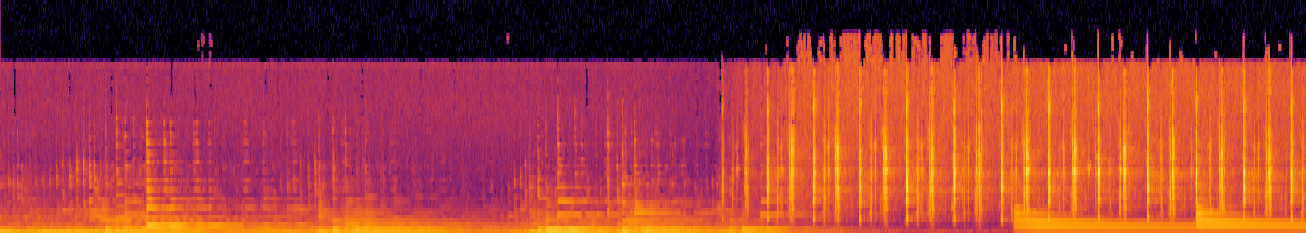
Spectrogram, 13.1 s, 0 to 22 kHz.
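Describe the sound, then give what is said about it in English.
A clock strikes eight o'clock, chiming a series of ringing, resonant tones that linger and overlap, then gives way to steady ticking with a sustained tone underneath. No one speaks. “Ah, it's 8 o'clock.”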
